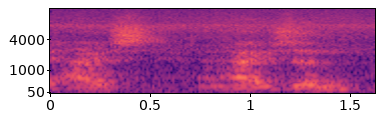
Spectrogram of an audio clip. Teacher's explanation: the S goes to a Z in the plural because that's the way how you pronounce it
